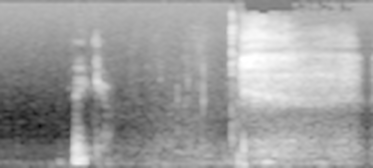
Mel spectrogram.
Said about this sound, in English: Hey, honey. That's really those are some really violent snores. Can you tone it down just a little bit?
